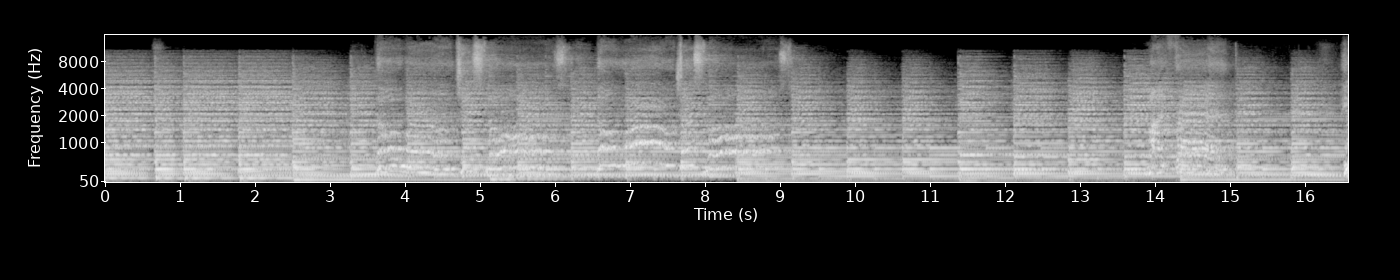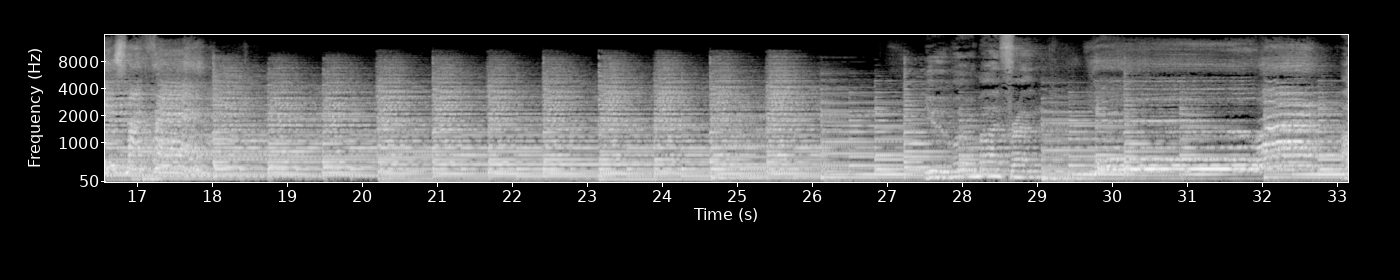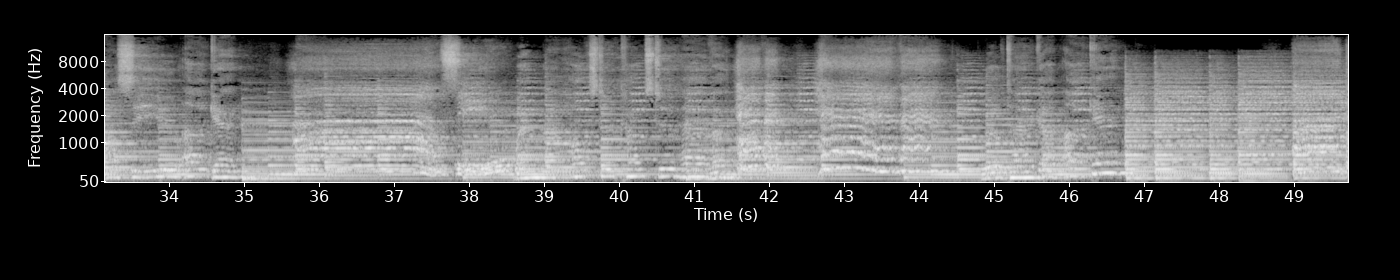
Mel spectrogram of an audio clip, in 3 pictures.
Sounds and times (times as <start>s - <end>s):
Music: 0.0s - 49.7s
Singing: 3.6s - 9.5s, 16.4s - 18.4s, 29.6s - 35.0s, 35.6s - 47.0s, 49.0s - 49.7s.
